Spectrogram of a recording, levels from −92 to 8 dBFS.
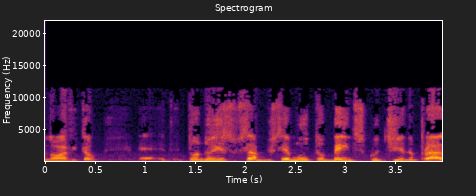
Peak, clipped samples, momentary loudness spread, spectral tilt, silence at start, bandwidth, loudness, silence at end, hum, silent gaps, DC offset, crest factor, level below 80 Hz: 0 dBFS; under 0.1%; 13 LU; -4.5 dB/octave; 0 s; 11.5 kHz; -19 LUFS; 0 s; none; none; under 0.1%; 18 dB; -54 dBFS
